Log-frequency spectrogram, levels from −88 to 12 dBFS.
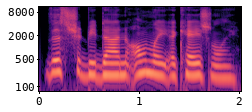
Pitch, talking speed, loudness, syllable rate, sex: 195 Hz, 180 wpm, -16 LUFS, 5.8 syllables/s, female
